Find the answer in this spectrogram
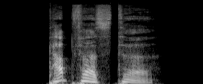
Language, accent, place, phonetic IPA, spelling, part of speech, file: German, Germany, Berlin, [ˈtap͡fɐstə], tapferste, adjective, De-tapferste.ogg
- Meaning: inflection of tapfer: 1. strong/mixed nominative/accusative feminine singular superlative degree 2. strong nominative/accusative plural superlative degree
